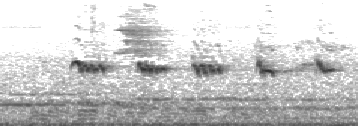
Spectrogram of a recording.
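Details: A greater green leafbird (Chloropsis sonnerati) from Kalimantan sings five short, bright chirps with a slight downward slur, spaced about every half second, over a faint background hiss.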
